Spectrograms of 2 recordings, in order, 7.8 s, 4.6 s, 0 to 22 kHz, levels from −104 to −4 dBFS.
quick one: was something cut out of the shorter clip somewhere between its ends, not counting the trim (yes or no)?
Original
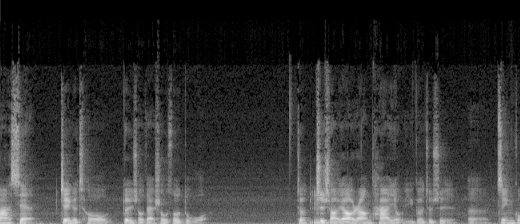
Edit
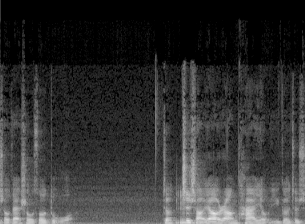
no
